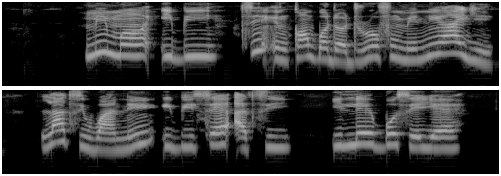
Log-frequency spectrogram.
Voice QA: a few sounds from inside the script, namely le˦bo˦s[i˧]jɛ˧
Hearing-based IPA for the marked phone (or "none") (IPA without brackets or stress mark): e˧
